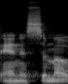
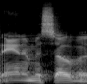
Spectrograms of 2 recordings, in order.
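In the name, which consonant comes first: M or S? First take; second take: S; M. First: The S sound comes before the M sound. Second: The M sound comes before the S sound. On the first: The speaker calls it right. "It's Anasimova" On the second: The speaker calls it wrong. "you do the M and the S. You keep you said Anamasova"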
